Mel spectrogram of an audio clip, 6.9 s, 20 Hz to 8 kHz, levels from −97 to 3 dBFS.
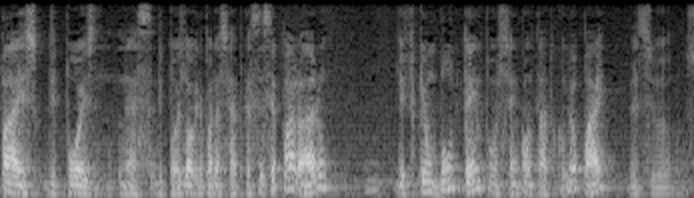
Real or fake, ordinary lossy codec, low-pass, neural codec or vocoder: fake; none; 7.2 kHz; vocoder, 24 kHz, 100 mel bands, Vocos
